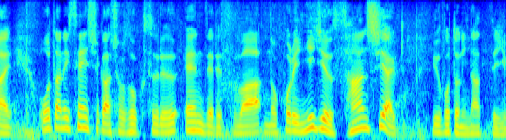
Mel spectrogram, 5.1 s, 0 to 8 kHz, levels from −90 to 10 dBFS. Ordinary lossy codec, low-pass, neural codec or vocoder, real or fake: none; none; codec, 16 kHz, 2 kbps, X-Codec, HuBERT features, trained on LibriSpeech; fake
